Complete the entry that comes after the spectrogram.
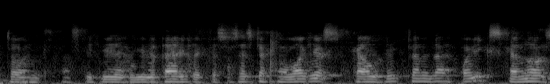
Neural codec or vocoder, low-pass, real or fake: codec, 16 kHz, 2 kbps, FreqCodec, smaller model; 7.2 kHz; fake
